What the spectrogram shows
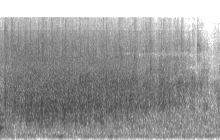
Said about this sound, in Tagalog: Palakpak naman kayo.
